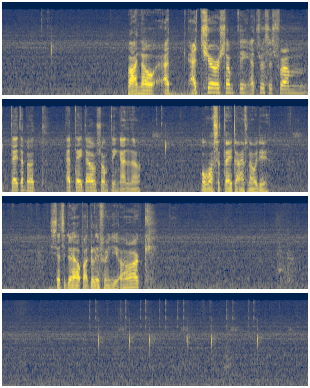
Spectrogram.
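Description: Soft interface blips sound as menu items are selected.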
